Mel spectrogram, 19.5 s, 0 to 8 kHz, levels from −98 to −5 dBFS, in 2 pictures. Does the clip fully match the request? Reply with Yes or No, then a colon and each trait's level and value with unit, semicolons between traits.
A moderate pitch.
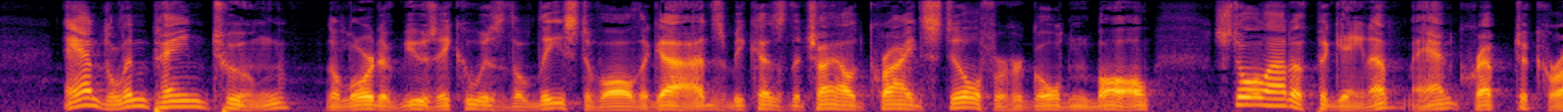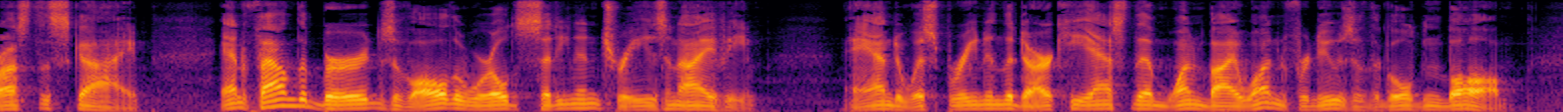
No: low, 100 Hz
